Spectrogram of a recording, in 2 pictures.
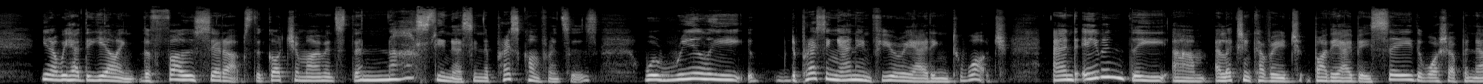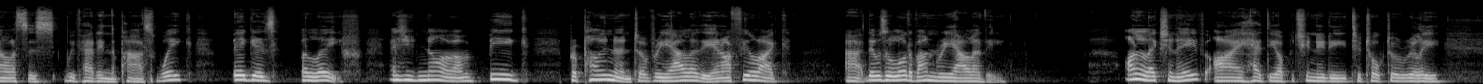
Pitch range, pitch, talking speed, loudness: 155-205 Hz, 180 Hz, 160 wpm, -20 LUFS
